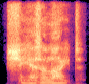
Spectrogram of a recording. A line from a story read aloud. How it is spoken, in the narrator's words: whispered Alice Longbottom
